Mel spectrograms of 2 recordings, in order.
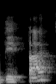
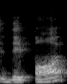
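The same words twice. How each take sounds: First: The A vowel is pronounced at the front. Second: The A vowel is pronounced at the back.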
